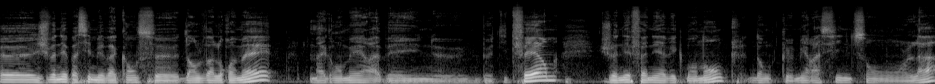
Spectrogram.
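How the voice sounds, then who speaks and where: The man's voice is very deep and low, with a dark, mellow tone. He speaks at a fairly slow pace with ordinary pitch variation. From France, Lyon. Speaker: retired cycling race organizer and horse traveller. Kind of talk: radio interview. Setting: radio studio. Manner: halting, many fillers.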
